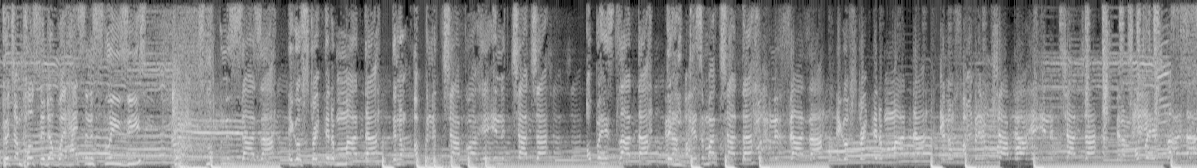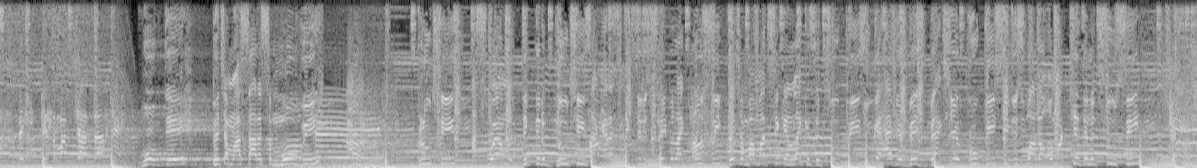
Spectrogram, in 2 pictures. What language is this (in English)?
Greek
